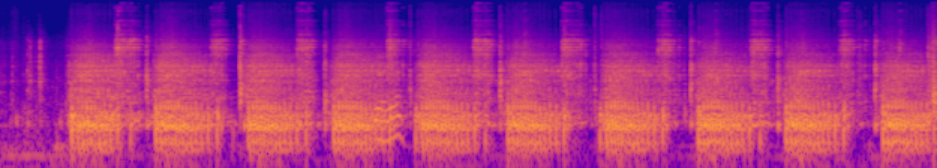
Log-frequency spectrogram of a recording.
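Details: Craftsman backpack blower with Japanese engine, gas poured in: repeated pull-start bursts about once a second, each a rasping crank that never catches; later dirt is found inside because there was no air filter. Crank, no start.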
